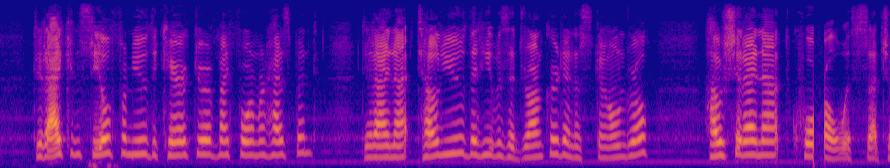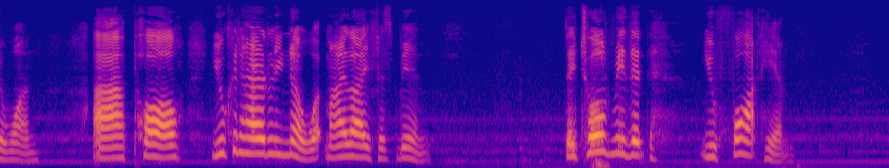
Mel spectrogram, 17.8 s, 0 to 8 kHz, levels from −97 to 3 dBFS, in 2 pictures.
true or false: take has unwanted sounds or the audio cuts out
true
